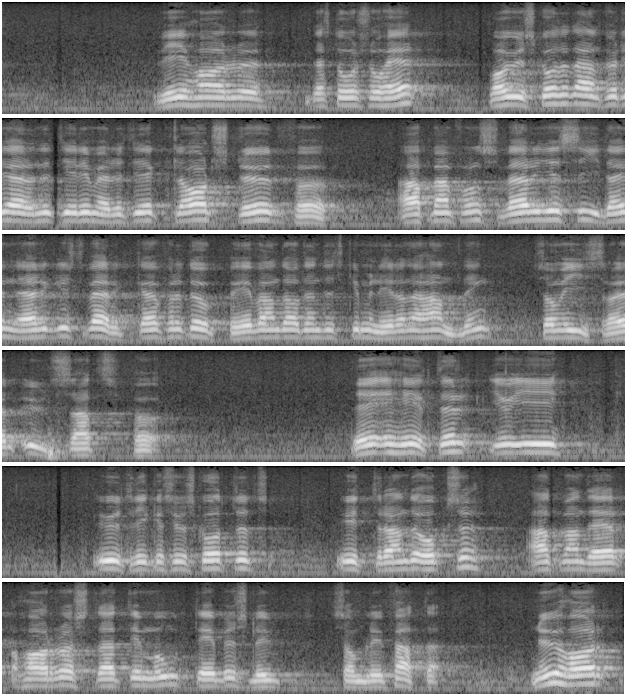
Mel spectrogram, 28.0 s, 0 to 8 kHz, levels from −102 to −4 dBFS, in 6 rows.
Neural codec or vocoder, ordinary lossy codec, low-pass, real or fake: none; none; none; real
